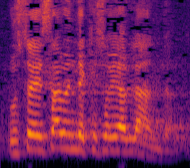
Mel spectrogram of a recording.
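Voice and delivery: usual speaking voice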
